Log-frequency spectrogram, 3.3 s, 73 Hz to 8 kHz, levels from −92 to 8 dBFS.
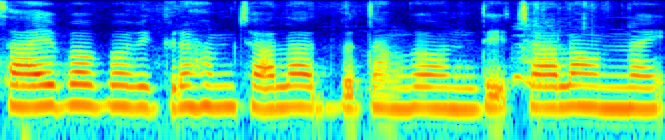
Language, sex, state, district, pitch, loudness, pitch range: Telugu, female, Andhra Pradesh, Sri Satya Sai, 220 Hz, -16 LUFS, 215-225 Hz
